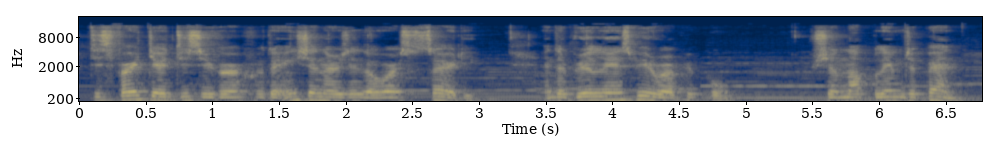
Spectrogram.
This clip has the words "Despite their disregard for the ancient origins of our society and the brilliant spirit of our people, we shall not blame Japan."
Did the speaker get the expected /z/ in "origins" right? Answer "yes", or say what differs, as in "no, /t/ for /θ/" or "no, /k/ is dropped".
no, /z/ is dropped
